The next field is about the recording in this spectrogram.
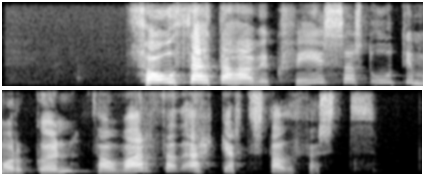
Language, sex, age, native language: Icelandic, female, 30-39, Icelandic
